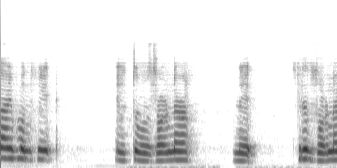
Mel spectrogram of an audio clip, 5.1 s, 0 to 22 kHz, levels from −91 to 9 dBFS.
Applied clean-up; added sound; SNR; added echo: neural mask model DeepFilterNet 3.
